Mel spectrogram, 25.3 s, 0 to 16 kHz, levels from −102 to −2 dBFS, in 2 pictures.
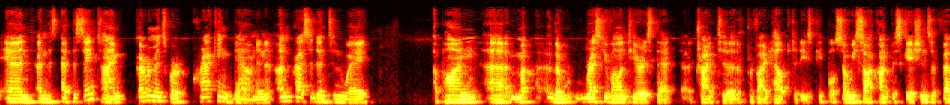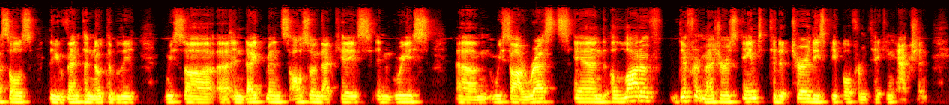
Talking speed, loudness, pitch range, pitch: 150 wpm, -19 LUFS, 105-120 Hz, 110 Hz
